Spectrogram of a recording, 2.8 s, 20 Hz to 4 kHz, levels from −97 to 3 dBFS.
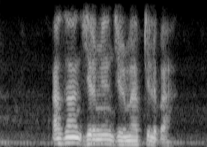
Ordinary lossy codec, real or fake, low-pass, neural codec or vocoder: Opus, 64 kbps; fake; 3.6 kHz; autoencoder, 48 kHz, 128 numbers a frame, DAC-VAE, trained on Japanese speech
